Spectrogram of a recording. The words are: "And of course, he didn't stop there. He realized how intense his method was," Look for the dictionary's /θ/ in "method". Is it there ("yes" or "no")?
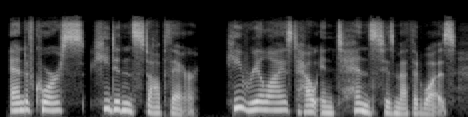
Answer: yes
